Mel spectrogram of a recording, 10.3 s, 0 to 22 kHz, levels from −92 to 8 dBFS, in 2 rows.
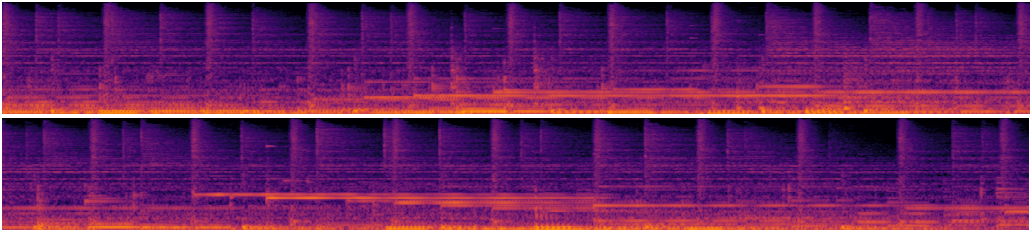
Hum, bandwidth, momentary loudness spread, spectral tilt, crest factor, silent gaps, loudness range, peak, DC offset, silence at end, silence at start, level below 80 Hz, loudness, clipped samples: none; over 20 kHz; 7 LU; -6.5 dB/octave; 16 dB; none; 2 LU; -10 dBFS; under 0.1%; 0 s; 0 s; -28 dBFS; -28 LUFS; under 0.1%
